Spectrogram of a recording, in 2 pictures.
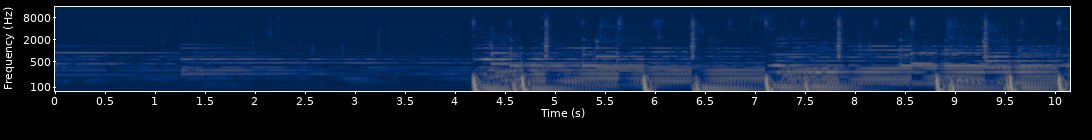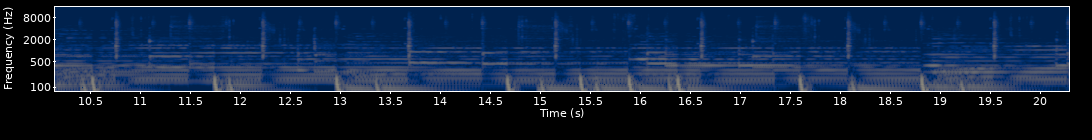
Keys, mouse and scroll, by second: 0.0 1, 0.3 scroll up 1, 0.8 g, 1.3 ctrl+click, 1.4 scroll up 1, 1.5 shift+middle click, 1.8 g, 3.0 ctrl+click, 3.1 scroll down 1, 3.3 middle click, 19.0 scroll up 2, 19.2 shift+middle click, 19.2 shift+scroll down 1, 19.3 scroll up 1, 19.4 shift+middle click.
